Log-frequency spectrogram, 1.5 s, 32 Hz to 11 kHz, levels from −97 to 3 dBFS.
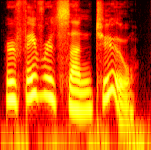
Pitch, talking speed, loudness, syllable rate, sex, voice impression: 225 Hz, 160 wpm, -17 LUFS, 5.7 syllables/s, female, very feminine, slightly young, slightly adult-like, thin, slightly relaxed, weak, bright, soft, clear, fluent, cute, slightly cool, very intellectual, very refreshing, very sincere, calm, very friendly, very reassuring, very unique, very elegant, sweet, very kind, slightly modest, light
